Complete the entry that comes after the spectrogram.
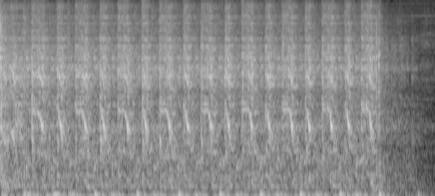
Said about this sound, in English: let's go ahead and crank the engine and see what it does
